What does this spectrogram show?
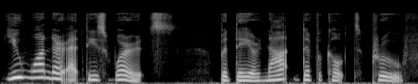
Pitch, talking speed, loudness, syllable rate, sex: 225 Hz, 170 wpm, -19 LUFS, 5.0 syllables/s, female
